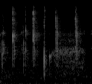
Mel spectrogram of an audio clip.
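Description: A flat-tipped silver paint marker pen is shaken, and the ball bearing inside rattles to mix the ink. About seven sharp, bright clicks ring out in quick succession.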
